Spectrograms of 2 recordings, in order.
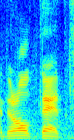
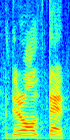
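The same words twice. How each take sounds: First: Said in the usual way. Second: Loud, higher, through real laughter; laughing. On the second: Real, not acted. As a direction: say it while cracking up. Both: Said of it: "I shouldn't be laughing at that".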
